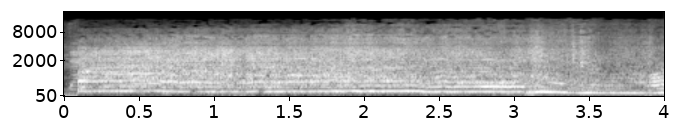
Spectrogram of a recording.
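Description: Renault Clio rally car's engine held at high revs over loud rushing tyre-on-gravel noise; the engine note drops a little past three seconds in as the revs fall.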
